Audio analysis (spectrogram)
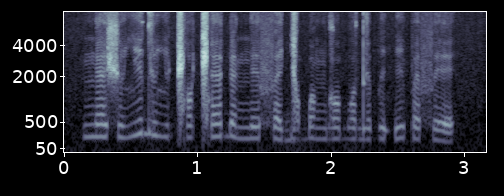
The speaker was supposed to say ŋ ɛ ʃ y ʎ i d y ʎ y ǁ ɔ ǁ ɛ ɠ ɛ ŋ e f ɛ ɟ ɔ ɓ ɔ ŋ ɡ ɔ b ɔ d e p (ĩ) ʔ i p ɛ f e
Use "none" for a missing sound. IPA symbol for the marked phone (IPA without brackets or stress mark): i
